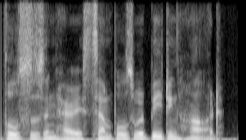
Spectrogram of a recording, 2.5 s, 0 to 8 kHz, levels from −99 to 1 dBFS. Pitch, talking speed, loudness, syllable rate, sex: 95 Hz, 195 wpm, -16 LUFS, 5.8 syllables/s, male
